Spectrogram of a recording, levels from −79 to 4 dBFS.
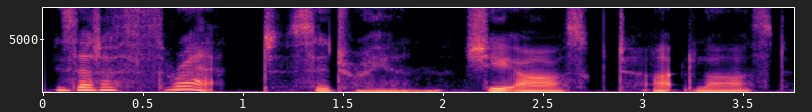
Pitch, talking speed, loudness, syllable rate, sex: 200 Hz, 145 wpm, -19 LUFS, 3.2 syllables/s, female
